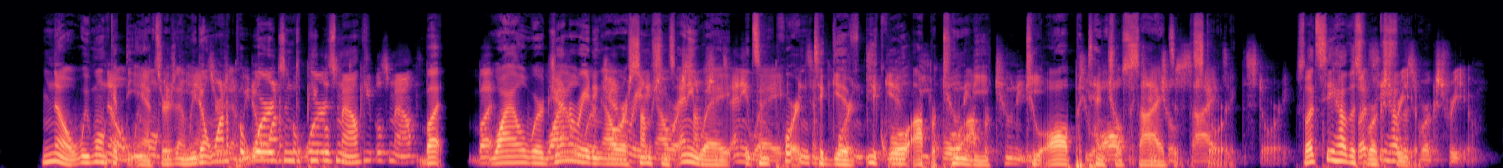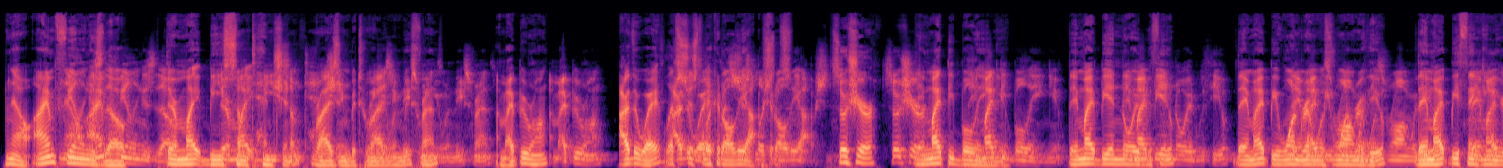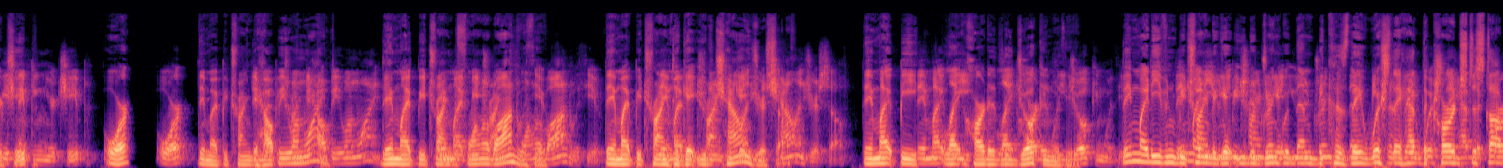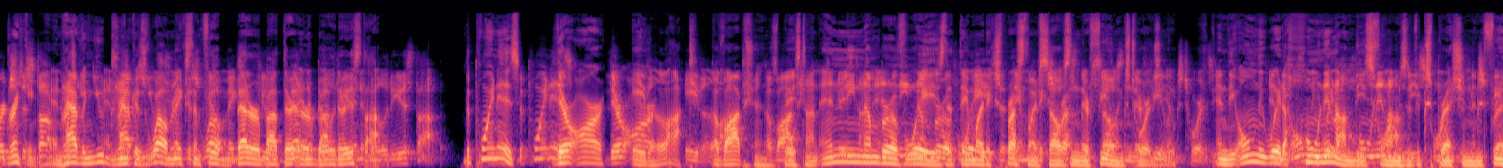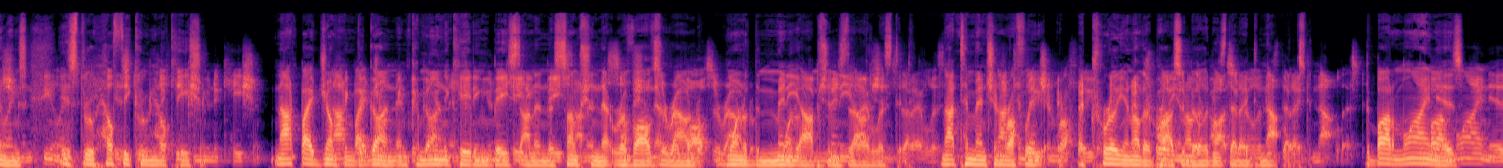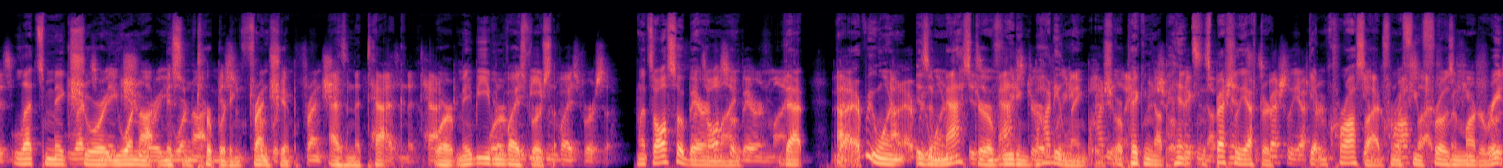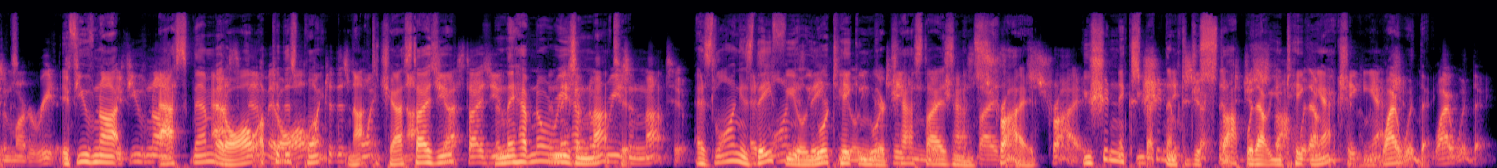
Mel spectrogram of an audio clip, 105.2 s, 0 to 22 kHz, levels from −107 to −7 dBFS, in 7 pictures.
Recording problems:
echo of what is said; strong; throughout; 530 ms later, 6 dB below the speech

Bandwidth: 15.5 kHz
